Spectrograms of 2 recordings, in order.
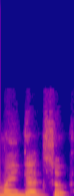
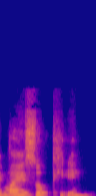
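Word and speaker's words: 毎月: Tapi ini bukan My Gatsu ee Tarisang. Tapi Maisuki yang ini yang paling depan.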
